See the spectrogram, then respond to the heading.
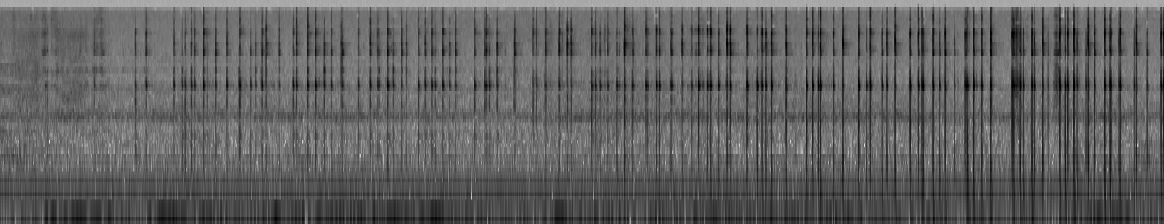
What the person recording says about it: Gentle tapping, scratching, and rubbing of ceramic coasters with unique art representing the Pacific Northwest.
